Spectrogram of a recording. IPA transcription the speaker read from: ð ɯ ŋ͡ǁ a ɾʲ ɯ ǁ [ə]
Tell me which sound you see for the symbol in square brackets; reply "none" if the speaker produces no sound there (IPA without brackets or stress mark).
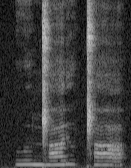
a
